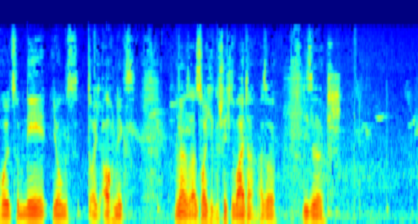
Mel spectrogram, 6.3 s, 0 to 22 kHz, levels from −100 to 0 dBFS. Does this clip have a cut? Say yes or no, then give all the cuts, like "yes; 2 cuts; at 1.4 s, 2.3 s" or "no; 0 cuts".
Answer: yes; 4 cuts; at 1.3 s, 2.5 s, 3.5 s, 4.5 s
